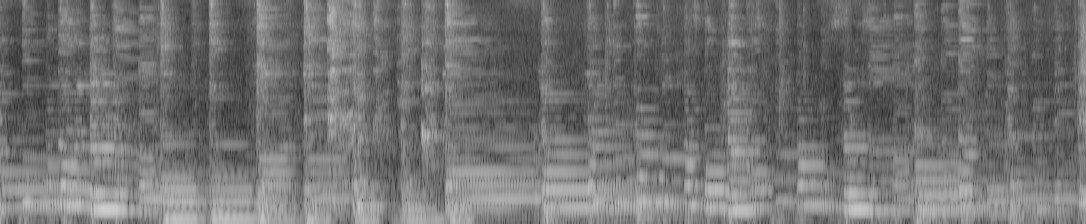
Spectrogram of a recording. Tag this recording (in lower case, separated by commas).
musical instrument, inside a large room or hall, guitar, plucked string instrument, music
